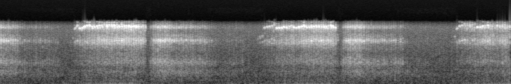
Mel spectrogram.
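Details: Fluffy white-mittened cat in a quiet room, purring without pause. The deep throbbing hum grows louder and airier in waves near the first, fourth and seventh seconds.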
